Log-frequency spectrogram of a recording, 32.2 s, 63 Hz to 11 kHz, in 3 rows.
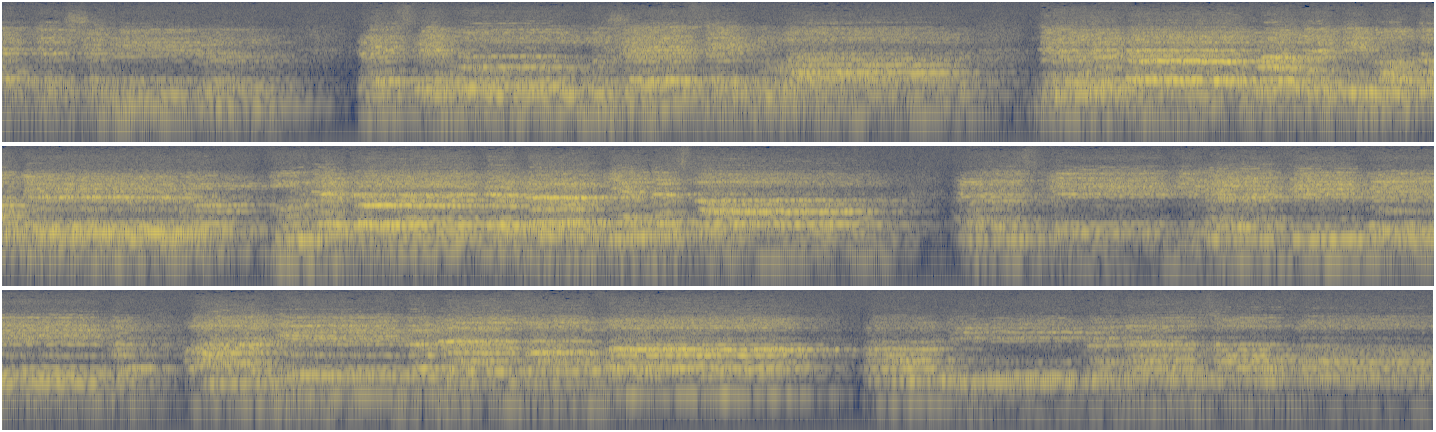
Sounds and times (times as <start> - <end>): Mantra: 0.0 - 32.2.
